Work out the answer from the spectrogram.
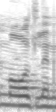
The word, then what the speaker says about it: Magdalen: for that really um it's apparently based on the medieval pronunciation but I think it's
